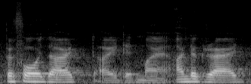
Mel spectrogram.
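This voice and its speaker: A man from Pakistan, a real estate business owner, talking as an interview guest in a reflective, relaxed way. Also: fairly low pitch, measured pace, muffled recording, slight background noise. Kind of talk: conversational interview.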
